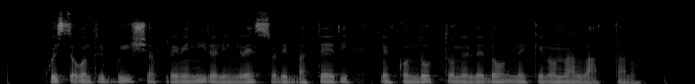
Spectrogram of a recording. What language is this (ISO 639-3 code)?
ita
